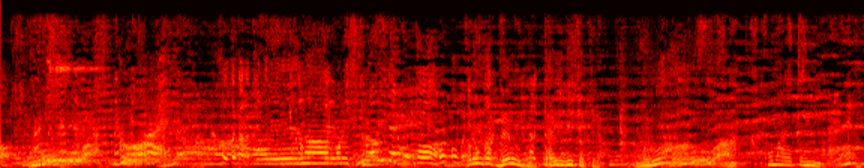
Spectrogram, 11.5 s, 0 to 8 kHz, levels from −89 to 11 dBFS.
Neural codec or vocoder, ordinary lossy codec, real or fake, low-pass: codec, 16 kHz, 8 kbps, FreqCodec, larger model; none; fake; 7.2 kHz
